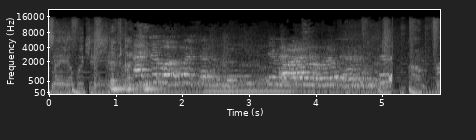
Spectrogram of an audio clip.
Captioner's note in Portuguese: crianças ao fundo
